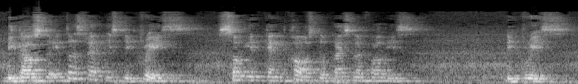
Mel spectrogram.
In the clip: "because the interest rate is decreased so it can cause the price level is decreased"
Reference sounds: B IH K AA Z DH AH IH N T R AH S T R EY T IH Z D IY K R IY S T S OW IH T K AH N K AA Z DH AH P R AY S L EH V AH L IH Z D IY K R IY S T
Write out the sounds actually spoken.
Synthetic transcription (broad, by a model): B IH K AA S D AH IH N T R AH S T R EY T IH S D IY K R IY S S OW IH T K AH N K AA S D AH P R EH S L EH P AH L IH S D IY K R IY S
